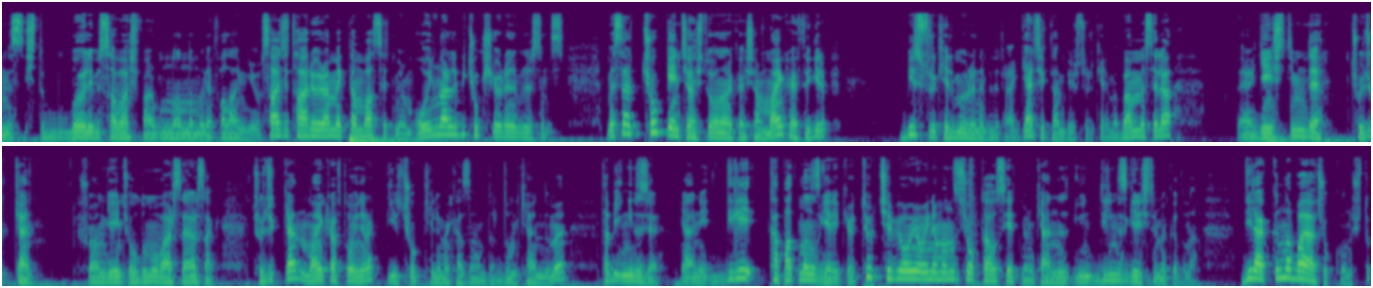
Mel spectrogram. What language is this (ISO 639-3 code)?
tur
